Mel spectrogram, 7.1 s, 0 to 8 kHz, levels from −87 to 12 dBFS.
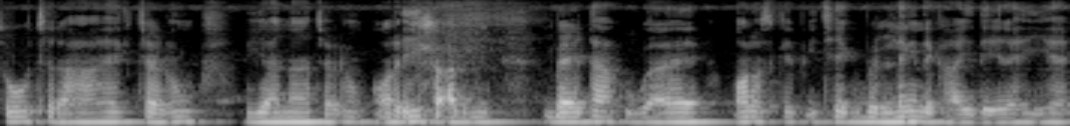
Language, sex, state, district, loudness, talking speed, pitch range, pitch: Hindi, male, Madhya Pradesh, Umaria, -19 LUFS, 185 wpm, 110-115 Hz, 110 Hz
